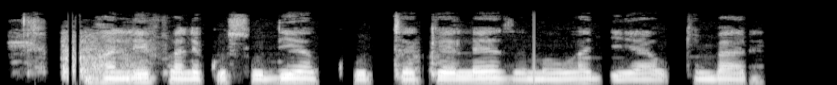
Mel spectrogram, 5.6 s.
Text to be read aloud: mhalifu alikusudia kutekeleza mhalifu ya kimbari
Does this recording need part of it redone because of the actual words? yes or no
yes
